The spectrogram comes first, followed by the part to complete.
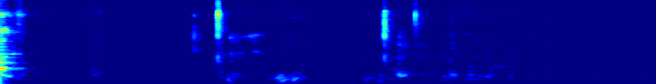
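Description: A few faint, sharp clicks over an otherwise quiet line: one about a second and a half in, then two close together about a second later.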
